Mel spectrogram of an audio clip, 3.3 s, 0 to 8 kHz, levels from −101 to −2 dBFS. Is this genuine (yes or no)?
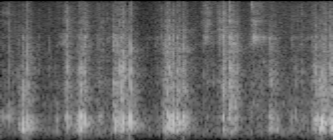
yes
